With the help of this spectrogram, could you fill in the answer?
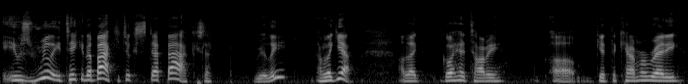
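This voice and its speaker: A gregarious man hosting a podcast, telling rambling comedic stories with animated, teasing asides. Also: high-pitched, quick pace, creaky, no room sound. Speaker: podcast host. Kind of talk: rambling comedic storytelling on a livestream.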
